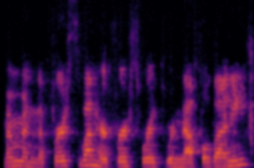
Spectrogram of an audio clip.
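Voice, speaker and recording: Bright-voiced woman reading to children. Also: medium pitch, fast. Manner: expressive, explains and questions as if to small children. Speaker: teacher reading aloud to young pupils. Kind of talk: children's picture-book read-aloud with asides.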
